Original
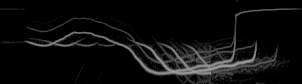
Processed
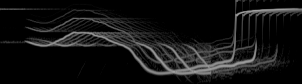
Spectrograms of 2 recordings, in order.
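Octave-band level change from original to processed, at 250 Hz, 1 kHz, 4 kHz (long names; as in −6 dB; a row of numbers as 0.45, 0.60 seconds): can't be measured, 0.0 dB, +6.5 dB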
